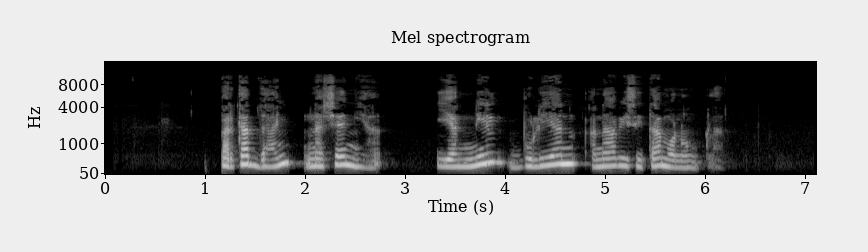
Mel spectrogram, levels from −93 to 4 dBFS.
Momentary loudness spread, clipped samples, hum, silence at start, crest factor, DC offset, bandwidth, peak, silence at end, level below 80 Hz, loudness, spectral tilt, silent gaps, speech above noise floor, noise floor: 12 LU; under 0.1%; none; 1.15 s; 22 dB; under 0.1%; 10.5 kHz; -4 dBFS; 1 s; -78 dBFS; -25 LUFS; -6 dB/octave; none; 53 dB; -77 dBFS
